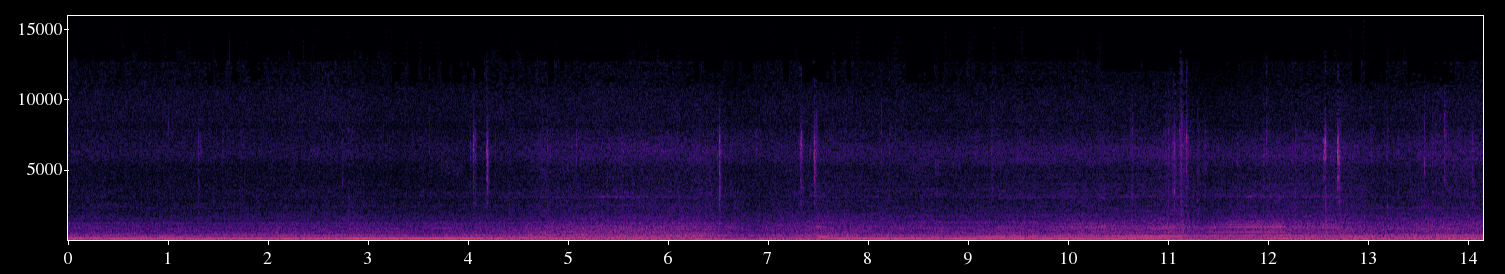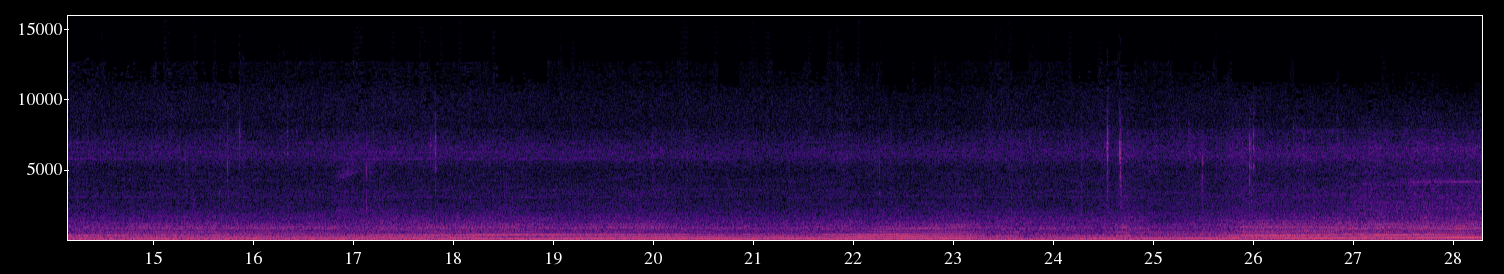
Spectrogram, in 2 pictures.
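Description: Ferrari GTC4Lusso T's 3.9-litre twin-turbo V8 pulling the car up through the speeds under acceleration. Its note holds steady for long stretches, dropping in pitch twice and rising again several times, most sharply near the end.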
